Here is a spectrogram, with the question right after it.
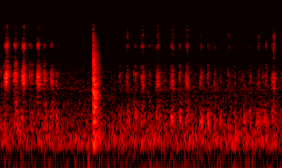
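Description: A wooden stylus scratches the black wax coating of a flat scratch-art paper page in a spiral notebook, working around a leaf and berry area. Quick, uneven rasping strokes carry a bright, hissy texture, with one sharper, louder scrape partway through before the soft, continuous scratching resumes.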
